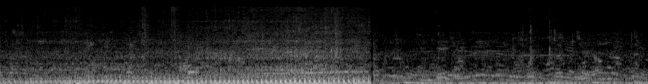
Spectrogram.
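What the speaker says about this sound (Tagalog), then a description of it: "Ay, may motor." A motorcycle engine drones close by for a few seconds, then cuts away, in a busy street market in Seoul with chatter and voices around it.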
